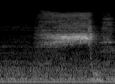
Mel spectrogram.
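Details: Youngest of three captive-bred Blue-headed Macaw chicks, aged six, five and two weeks, calling as it is readied for feeding; one harsh, hissing screech lasting about half a second, with faint room hum.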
